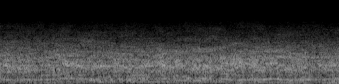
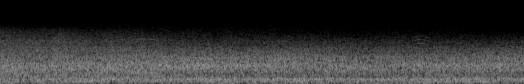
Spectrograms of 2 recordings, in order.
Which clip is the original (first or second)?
second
